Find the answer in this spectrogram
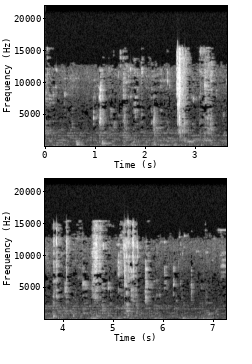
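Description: A person chewing with their mouth open and smacking their lips while eating by hand. It comes as faint, irregular mouth clicks and smacks, with one sharper click a little under three seconds in.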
